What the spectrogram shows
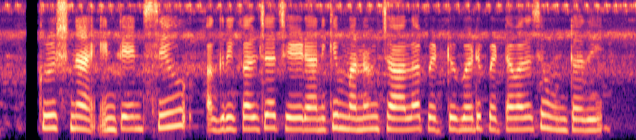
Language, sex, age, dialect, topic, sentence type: Telugu, male, 18-24, Telangana, agriculture, statement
